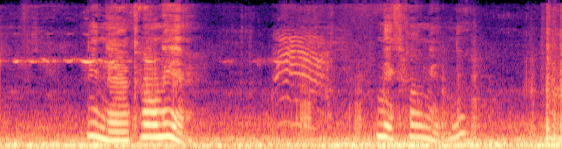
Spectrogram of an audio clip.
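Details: On a first-time sightseeing trip, a talkative pet cat makes a brief, bright meow amid people talking, with persistent low car noise underneath.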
